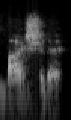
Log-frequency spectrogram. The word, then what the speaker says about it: Weischede: It's a German last name, and so the W is pronounced V, and so in Germany you'd pronounce this last name as Weischede.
